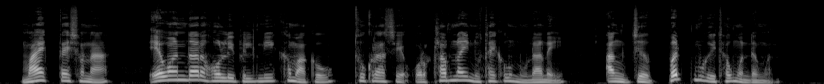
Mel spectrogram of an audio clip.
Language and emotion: Bodo, disgusted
